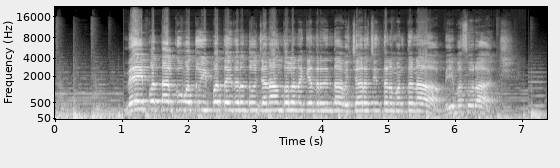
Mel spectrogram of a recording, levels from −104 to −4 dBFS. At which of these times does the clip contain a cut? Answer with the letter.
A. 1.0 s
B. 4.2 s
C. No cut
A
